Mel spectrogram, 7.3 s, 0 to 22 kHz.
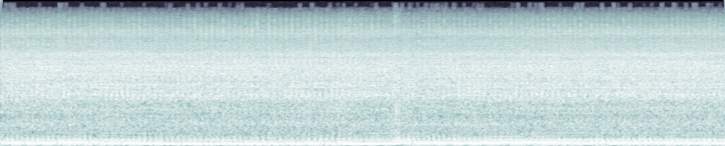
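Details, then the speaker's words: Porsche 912 flat-four just rebuilt with mild cam, minor head work and NOS Solex carburettors: steady, even burble at smooth idle, no knocks or misses; oil pressure 60 psi cold, about 38 psi hot at idle. "so we have actually run this and it's sounding really good oil pressure's good at 60 pounds of pressure when it's cold"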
